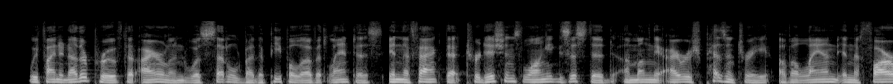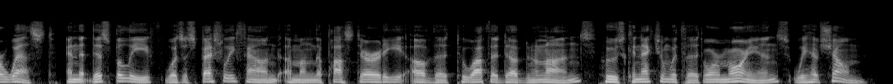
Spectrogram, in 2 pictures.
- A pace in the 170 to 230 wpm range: Yes, average, 180 wpm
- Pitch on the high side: No, low, 105 Hz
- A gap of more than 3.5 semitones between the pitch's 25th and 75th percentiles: No, average, 2.8 semitones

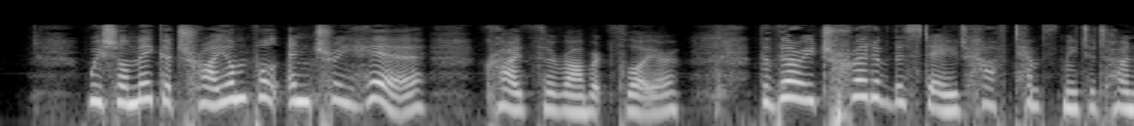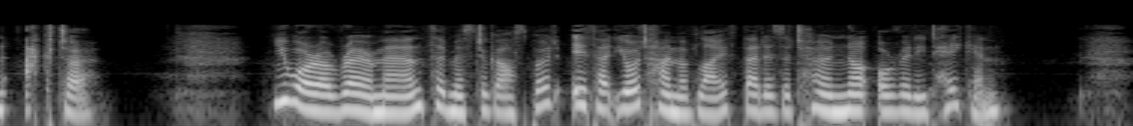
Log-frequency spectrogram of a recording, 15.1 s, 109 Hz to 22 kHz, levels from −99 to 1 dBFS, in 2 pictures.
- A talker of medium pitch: No, high, 230 Hz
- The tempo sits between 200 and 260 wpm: No, average, 175 wpm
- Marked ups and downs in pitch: Yes, wide, 6.2 semitones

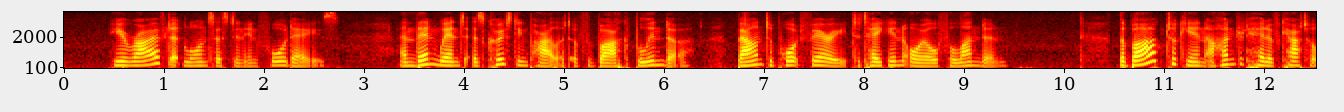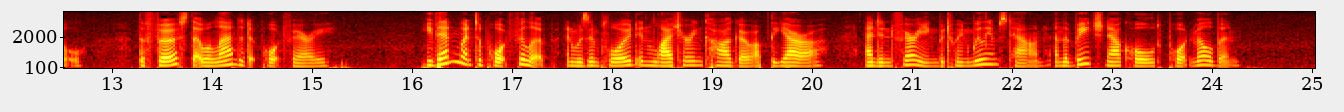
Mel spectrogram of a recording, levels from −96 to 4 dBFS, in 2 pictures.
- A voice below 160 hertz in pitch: No, high, 200 Hz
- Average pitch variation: Yes, average, 3.2 semitones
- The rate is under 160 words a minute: No, average, 170 wpm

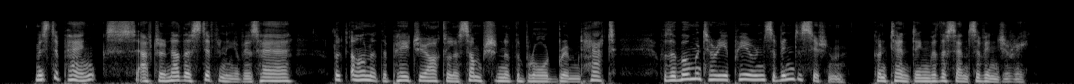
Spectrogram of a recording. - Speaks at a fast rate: No, average, 175 wpm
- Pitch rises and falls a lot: Yes, wide, 5.8 semitones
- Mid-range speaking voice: Yes, medium, 165 Hz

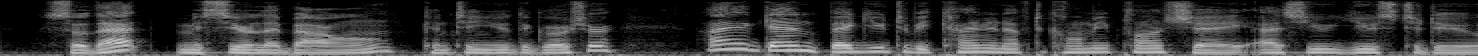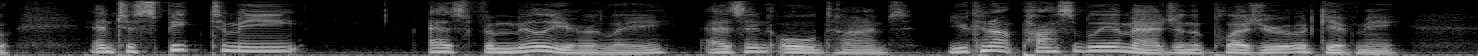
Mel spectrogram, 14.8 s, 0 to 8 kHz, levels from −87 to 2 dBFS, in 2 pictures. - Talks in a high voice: No, low, 125 Hz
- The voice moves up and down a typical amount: No, wide, 5.9 semitones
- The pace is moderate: Yes, average, 185 wpm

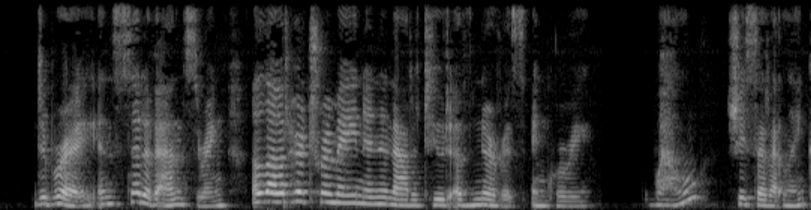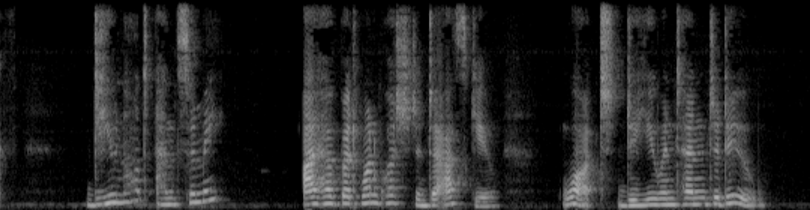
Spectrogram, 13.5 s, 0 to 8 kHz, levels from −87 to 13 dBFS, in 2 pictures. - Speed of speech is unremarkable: Yes, average, 165 wpm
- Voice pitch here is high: Yes, high, 240 Hz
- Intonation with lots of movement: Yes, wide, 5.9 semitones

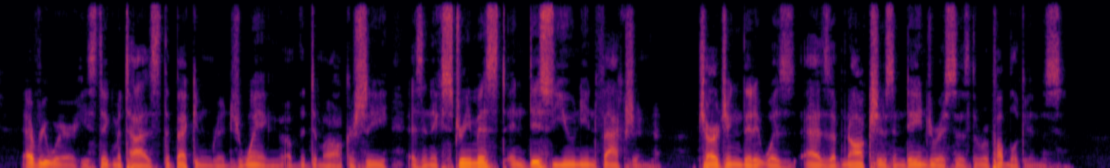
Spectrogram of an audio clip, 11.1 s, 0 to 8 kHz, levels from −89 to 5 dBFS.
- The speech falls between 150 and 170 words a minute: No, average, 140 wpm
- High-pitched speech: No, low, 100 Hz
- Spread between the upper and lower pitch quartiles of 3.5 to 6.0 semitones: No, narrow, 2.6 semitones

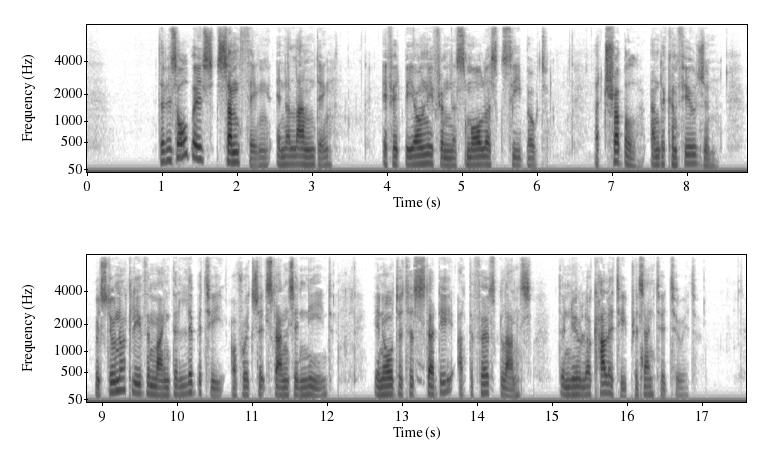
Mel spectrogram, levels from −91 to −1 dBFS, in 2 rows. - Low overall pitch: Yes, low, 125 Hz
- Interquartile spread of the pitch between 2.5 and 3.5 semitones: Yes, average, 3.1 semitones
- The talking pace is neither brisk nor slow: Yes, average, 165 wpm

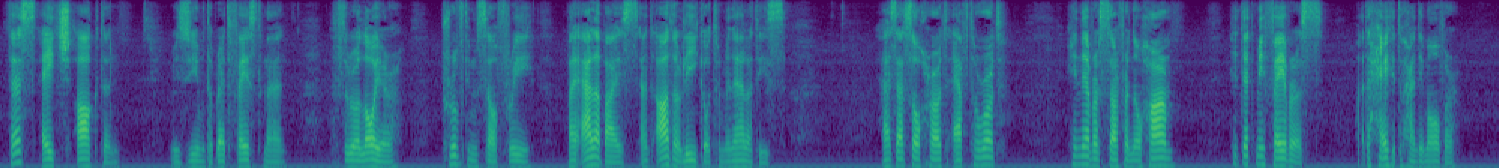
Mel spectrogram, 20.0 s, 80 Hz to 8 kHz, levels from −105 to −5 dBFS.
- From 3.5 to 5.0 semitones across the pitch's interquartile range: Yes, average, 4.0 semitones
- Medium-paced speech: No, slow, 125 wpm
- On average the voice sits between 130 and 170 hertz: No, low, 115 Hz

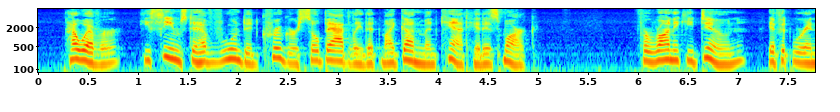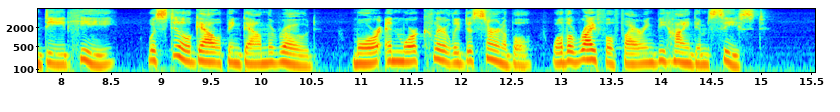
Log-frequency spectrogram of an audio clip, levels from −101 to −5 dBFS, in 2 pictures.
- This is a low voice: No, medium, 170 Hz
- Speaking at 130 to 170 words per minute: Yes, average, 160 wpm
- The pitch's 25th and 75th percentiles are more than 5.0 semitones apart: No, average, 3.6 semitones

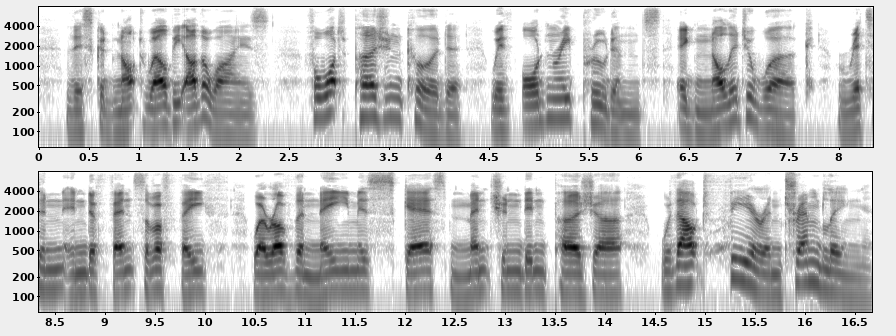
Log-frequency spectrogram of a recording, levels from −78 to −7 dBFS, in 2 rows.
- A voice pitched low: Yes, low, 120 Hz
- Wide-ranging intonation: Yes, wide, 6.6 semitones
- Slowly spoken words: Yes, slow, 120 wpm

